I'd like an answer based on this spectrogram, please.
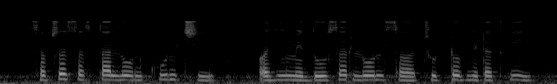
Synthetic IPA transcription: sɐbsəsəst̪aloːnkʰunt͡ʃʰi | ə̰ɦimẽd̪oːsəɾloːnsət͡ʃʰuʈːobʱeːʈət̪kiː

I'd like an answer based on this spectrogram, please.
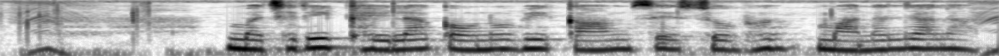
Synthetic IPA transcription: mɐt͡ʃʰɾikʰɐɪlakoːnõbʱikaːmsesʊbʱmaːnəld͡ʒaːlaː

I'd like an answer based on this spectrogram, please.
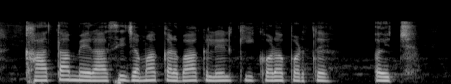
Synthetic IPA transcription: kʰaːt̪ameːɾaːsid͡ʒəmakəɾbaːkleːlkikɔɽəpəɽt̪e | ət͡ʃ

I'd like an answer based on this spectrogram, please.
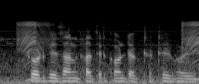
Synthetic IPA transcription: t͡ʃoʈkisankʰat̪iɾkɔ̃ɳʈek̚ʈʰʈʰikɦoj

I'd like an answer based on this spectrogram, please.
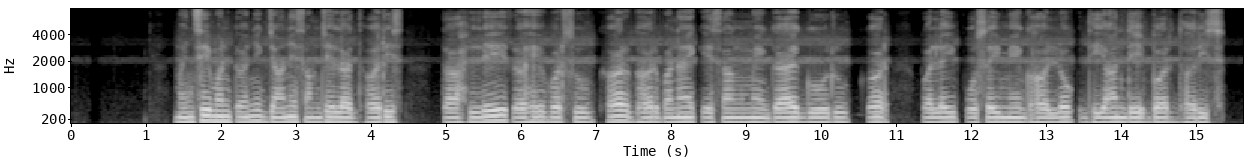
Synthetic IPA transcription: məɪnseməɳʈənik̚d͡ʒaːnesəmd͡ʒʱelad̪ʱəɾɪs | t̪aɦleɾəɦebəɾsuɡʱəɾɡʱəɾbənaːekesə̃ŋɡʱmẽɡaːeɡoːɾukəɾ | pələipoːsəimẽɡʱəɾloːkd̪ʱijaːnd̪ebəɾd̪ʱəɾɪs

